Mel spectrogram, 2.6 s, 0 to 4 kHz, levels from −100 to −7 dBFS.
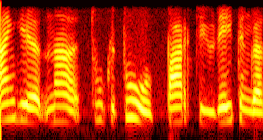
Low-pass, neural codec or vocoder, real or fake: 3.6 kHz; none; real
